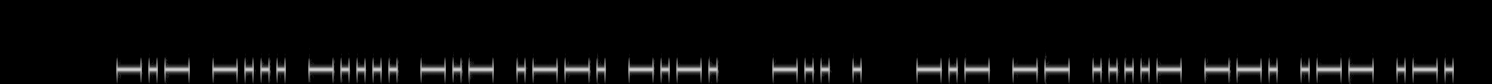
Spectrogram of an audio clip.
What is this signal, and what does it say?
Morse code, heard as a keyed tone, about 16 wpm, 700 Hz. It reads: KB6KPC DE KM4GWR
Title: USA Callsign DE Callsign - 6 Characters - 15wpm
